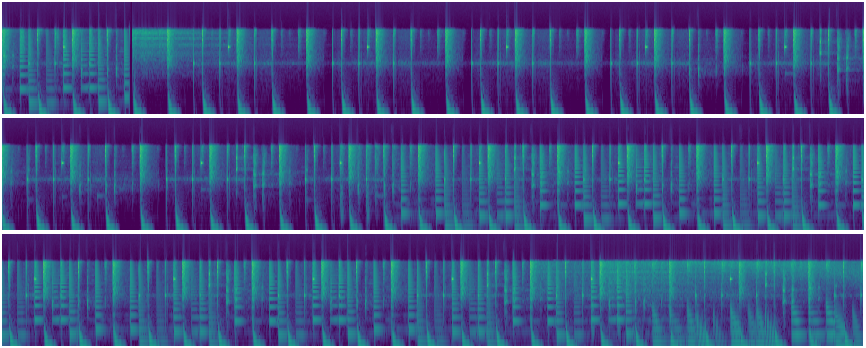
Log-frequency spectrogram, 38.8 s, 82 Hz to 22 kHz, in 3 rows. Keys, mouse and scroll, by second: 0.7 click, 1.3 click, 3.0 click, 3.7 click, 4.0 click, 4.3 click, 4.5 double click, 4.6 double click, 5.0 double click, 5.6 double click, 6.6 click, 8.0 click, 8.6 click, 9.1 click, 10.7 click, 10.7 click, 11.2 click, 13.5 click, 14.2 click, 15.4 click, 16.8 click, 17.3 click, 17.3 double click, 17.7 double click, 19.1 click, 19.2 click, 19.7 click, 21.3 click, 25.4 click, 26.7 click, 26.8 click, 27.4 click, 28.1 click, 29.1 click, 29.3 click, 31.5 click, 32.4 scroll down 2, 34.0 click, 35.2 click, 36.5 click, 37.3 click, 38.6 click.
